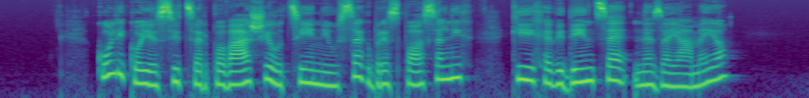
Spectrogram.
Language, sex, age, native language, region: Slovenian, female, 50-59, Slovenian, Gorenjska region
